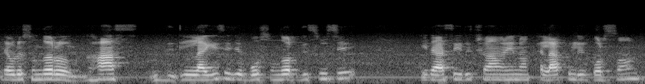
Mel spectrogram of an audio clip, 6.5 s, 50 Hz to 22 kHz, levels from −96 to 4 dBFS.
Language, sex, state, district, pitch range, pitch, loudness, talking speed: Odia, female, Odisha, Sambalpur, 195-215 Hz, 205 Hz, -20 LUFS, 140 wpm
